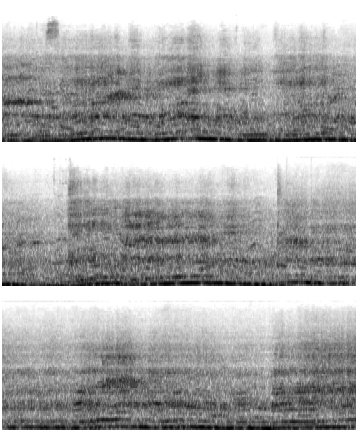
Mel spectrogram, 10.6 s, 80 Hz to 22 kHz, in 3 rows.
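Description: Small Fiat 127 hatchback's engine revving up and down over and over, about once every second or so, as the car is thrown through a tight cone slalom.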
